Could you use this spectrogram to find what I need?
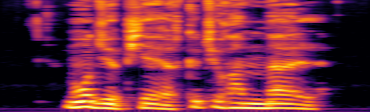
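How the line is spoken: Impatient exclamation. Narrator (French): s'écria Dosia, impatientée

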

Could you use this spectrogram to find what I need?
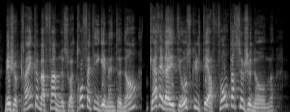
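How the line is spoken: Dry curt tone. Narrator (French): dit Sir John sèchement

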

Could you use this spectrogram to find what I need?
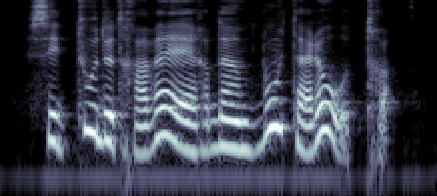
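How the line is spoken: Decisive. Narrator (French): dit la chenille d'un ton décidé

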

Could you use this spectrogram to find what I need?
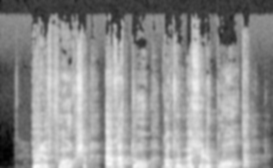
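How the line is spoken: Frightened mother exclaiming. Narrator (French): s'écria la mère effrayée

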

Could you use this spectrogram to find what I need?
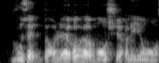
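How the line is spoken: Exclaimed. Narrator (French): s'écria Joseph Lacrisse

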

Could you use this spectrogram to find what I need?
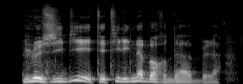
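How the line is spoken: Laughing question. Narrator (French): demanda le capitaine en riant

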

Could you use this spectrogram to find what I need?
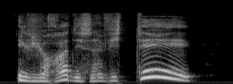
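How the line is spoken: Near-desperate murmur. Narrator (French): murmurai-je presque avec désespoir

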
